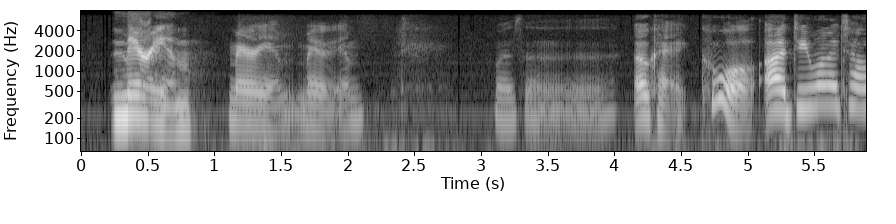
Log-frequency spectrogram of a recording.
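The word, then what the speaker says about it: Maryam: Mariam? Miriam.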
